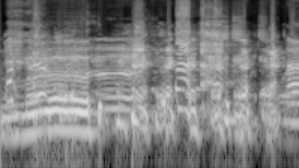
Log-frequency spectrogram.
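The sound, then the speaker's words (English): A person loudly imitates a cow moo: a long low lowing note, then a wavering, bellowing continuation lasting about three seconds. “maybe you can pick up one of those, like, the cow goes.”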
